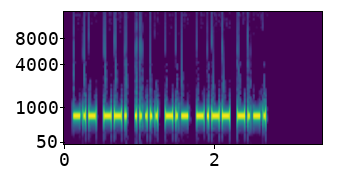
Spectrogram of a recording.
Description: Morse code, heard as a keyed tone, about 36 wpm, 700 Hz. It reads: KG5KYC
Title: USA Callsign DE Callsign - 6 Characters - 35wpm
